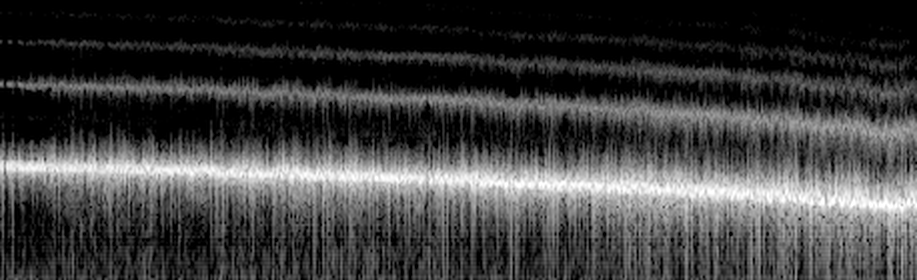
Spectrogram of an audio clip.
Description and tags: Descending Screech
Heavily processed VST synth sounds using various phasers, reverbs and filters.
Effects, Laser, Phaser, Screech, Space, Spaceship, VST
